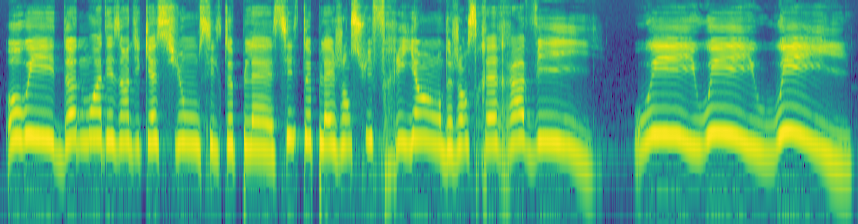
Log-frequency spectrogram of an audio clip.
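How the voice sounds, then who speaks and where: A woman's voice: mid-range voice, animated, takes it slowly, pauses often, mellow. A woman voicing a feisty, bossy old grandmother who scolds and demands respect, in an improvised game role-play. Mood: eager.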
